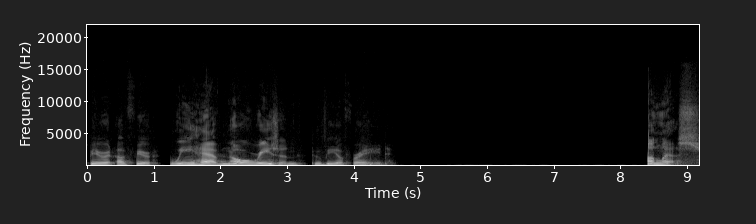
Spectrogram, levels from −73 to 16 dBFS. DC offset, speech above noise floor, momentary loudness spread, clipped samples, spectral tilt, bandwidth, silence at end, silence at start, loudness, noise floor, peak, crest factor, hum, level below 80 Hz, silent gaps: under 0.1%; 54 dB; 13 LU; under 0.1%; -7 dB/octave; 14.5 kHz; 0 s; 0.05 s; -18 LUFS; -72 dBFS; 0 dBFS; 20 dB; 60 Hz at -45 dBFS; -52 dBFS; none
